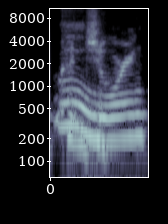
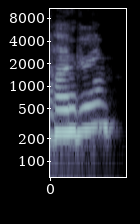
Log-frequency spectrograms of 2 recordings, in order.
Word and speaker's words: Conjuring: Ooh, they have the new Kajuring coming out. Conjuring.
